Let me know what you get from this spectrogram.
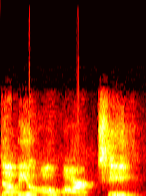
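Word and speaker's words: wort: home brewer your job is to make work that's spelled w o r t and the o has an e sound so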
